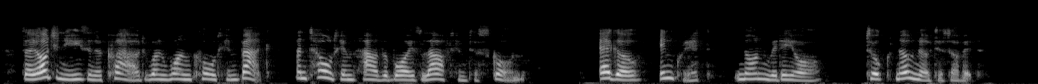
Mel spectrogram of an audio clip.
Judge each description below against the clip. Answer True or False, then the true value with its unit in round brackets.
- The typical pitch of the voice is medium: False (230 Hz)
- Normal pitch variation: True (3.5 semitones)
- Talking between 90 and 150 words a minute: False (160 wpm)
